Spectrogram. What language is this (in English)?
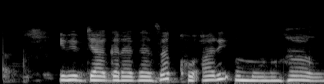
Kinyarwanda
